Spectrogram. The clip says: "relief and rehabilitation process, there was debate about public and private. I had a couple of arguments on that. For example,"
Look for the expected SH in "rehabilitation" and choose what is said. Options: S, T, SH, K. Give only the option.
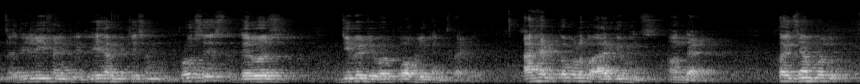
S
